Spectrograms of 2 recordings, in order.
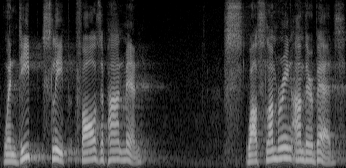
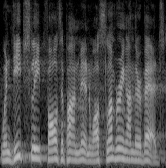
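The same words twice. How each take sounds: First: It is read at a slower pace. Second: It is read at a fast pace. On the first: The speaker calls it right. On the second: The speaker calls it wrong.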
